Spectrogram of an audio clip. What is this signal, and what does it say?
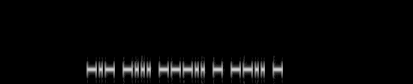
Morse code, heard as a keyed tone, about 40 wpm, 700 Hz. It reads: KB8TZT
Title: USA Call Signs - 6 Characters - 40wpm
